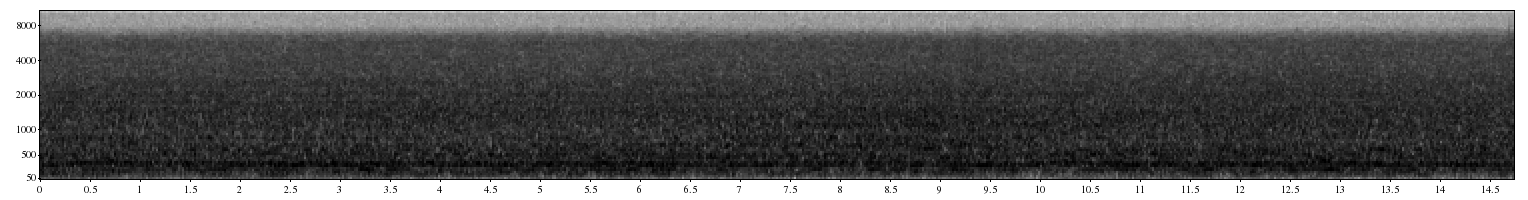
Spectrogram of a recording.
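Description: Near silence: steady hiss of room tone with a faint, even hum.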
